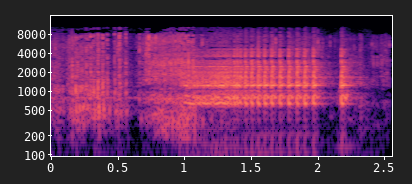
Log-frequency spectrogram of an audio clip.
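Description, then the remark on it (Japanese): Wooden ox cart wheels creak as the cart moves along with no one pulling it, a strained, eerie, rasping groan that breaks into a quick run of rhythmic pulses, ending with one last short squeal; no one speaks. “傍車は誰も引いてはいないのに、ギー、ギーと不気味な音を立てながら進みます。”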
